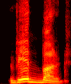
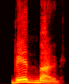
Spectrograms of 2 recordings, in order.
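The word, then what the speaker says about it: Svedberg: যেখানে আমাদের আপাতত যেটা মনে রাখা, সেটা আমরা মনে রাখতে পারি যে এইটা হচ্ছে ভেদবার্গ। ঠিক আছে, স্পেলিং হচ্ছে এস দিয়ে শুরু, কিন্তু এটার উচ্চারণ হচ্ছে ভেদবার্গ।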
